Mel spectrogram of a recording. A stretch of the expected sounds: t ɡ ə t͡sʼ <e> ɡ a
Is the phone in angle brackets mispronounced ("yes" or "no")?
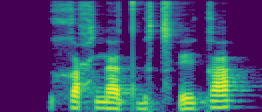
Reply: no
